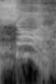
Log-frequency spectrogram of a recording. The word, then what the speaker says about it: Sean: Like, hi, Mom, my name is Sean, in case you don't have this number saved. – It's spelled S-E-A-N.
